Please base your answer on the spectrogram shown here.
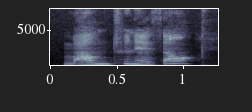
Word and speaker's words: mountain: 자, 그 다음 mountain에서 AI가 묵음이에요.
